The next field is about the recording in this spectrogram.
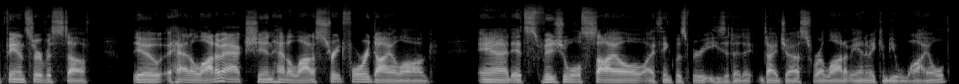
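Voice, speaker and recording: Bright, dry-miked man, low-pitched and blunt. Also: dry recording. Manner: rambling, blunt, sweary. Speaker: streamer reacting to a video. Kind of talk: casual opinionated reaction commentary.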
